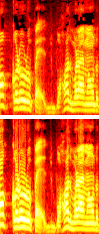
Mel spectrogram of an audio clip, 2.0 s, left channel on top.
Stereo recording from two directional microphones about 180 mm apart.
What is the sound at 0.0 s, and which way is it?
A man's voice, 30° right (ahead or behind).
